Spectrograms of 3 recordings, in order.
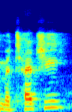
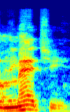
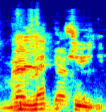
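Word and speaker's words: Metchie: Oh, Mechie. It's Mechie. Mechie, okay. I want to say Matechi. Why did you say Mechie, yeah.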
